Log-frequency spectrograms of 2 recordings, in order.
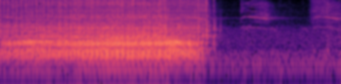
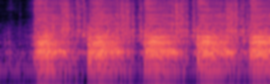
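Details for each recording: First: Echo leaf blower, a small two-stroke, after carburetor adjustment of the low and high screws and idle: a high steady buzzing drone for three seconds, then a clean shutoff. It now runs well. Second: Echo leaf blower, a small two-stroke that sat a long time, after its carburetor was cleaned and refitted, on choke: it revs, then sags and surges roughly every second without holding steady. It isn't pulling fuel.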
